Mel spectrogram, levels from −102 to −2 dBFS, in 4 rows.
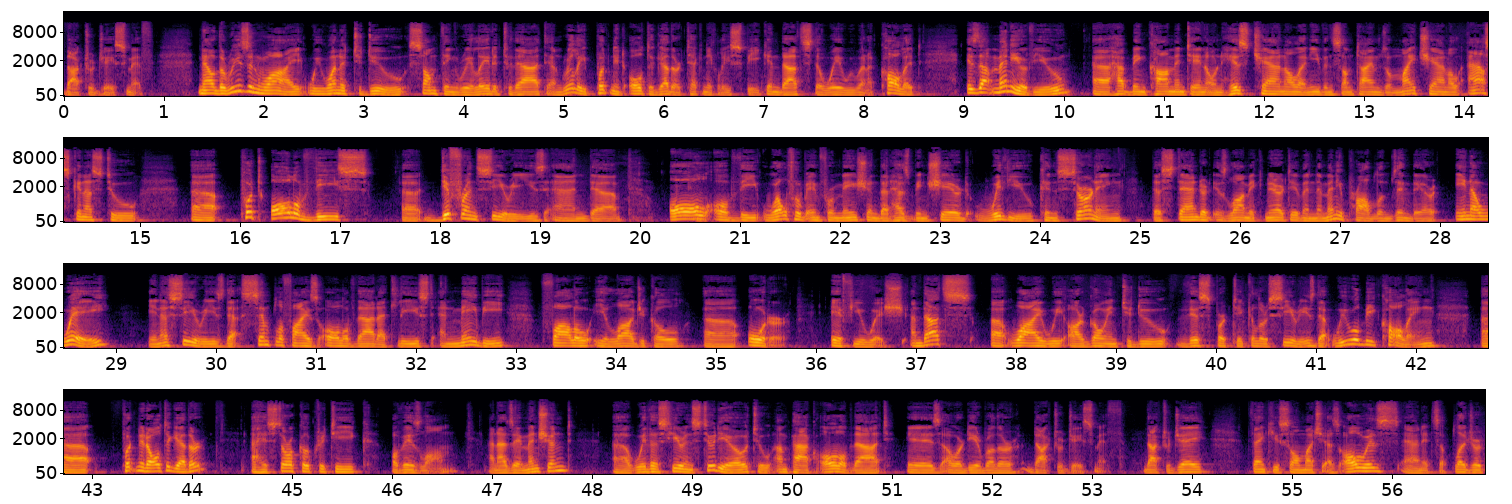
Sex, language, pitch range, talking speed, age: male, English, 105-130 Hz, 180 wpm, 50-69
